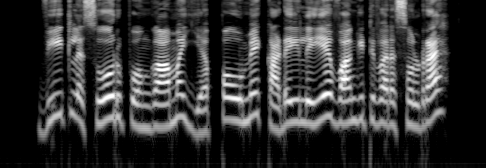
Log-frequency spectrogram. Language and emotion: Tamil, angry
